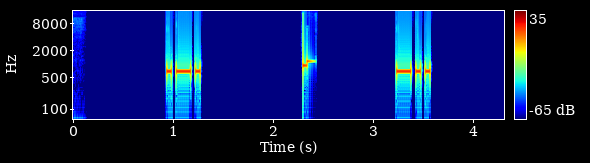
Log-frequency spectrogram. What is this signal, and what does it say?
Morse code, heard as a keyed tone, about 25 wpm, 700 Hz. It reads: R D
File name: Single-Letter-Number-25wpm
